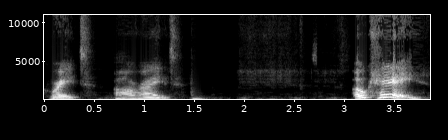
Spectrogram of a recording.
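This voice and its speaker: A woman's voice: mid-range voice, sing-song, extremely slow, breathy edge. A woman hosting a casual video call Q&A as a medical director, chatty and friendly with rambling restarts.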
